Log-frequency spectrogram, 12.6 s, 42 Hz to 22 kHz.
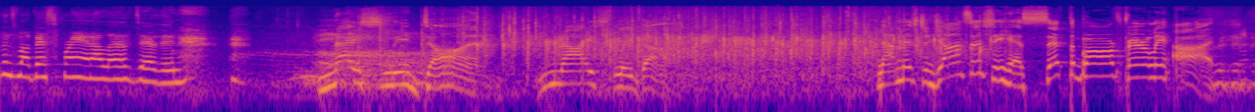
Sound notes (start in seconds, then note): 2.6 crowd awwing; 7.1 crowd clapping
